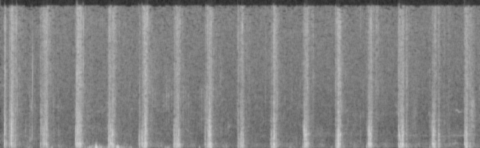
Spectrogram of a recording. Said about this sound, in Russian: Равняйсь! Смирно! Шагов марш!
